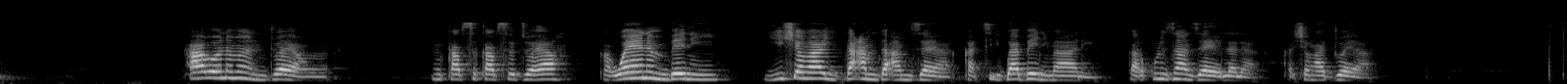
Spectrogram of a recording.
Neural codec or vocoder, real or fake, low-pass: none; real; 7.2 kHz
